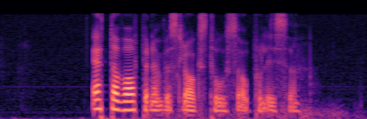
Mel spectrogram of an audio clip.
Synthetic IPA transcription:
ɛt̪ːavːɑːpənənbɛslɑ̰ːɡst̪ʰuːɡsa̰vpʰʊlʔiːsən

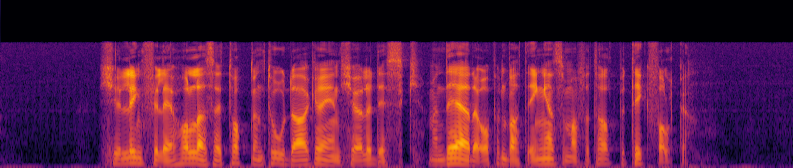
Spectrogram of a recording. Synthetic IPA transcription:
çʏlɪŋfɪleːhɔləʁsæɪt̪ʰɔpənt̪ʰuːd̪ɑːɡəʁiːeːnçøːləd̪ɪskmɛnd̪eːæːʁd̪eːoːpənbɑːʁt̪ɪŋənsɔmhɑːʁfɔʁt̪ʰɑːlt̪̚bʉt̪ʰɪkfɔlkə̰

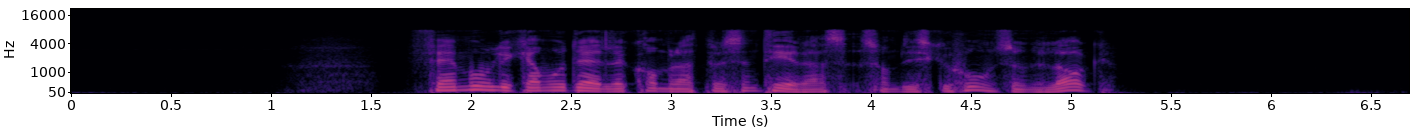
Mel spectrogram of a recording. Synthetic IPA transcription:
fɛmːuːliːkamʊd̪ɛlːəɾkʰɔmːəɾat̪̚pʰɾɛsɛnt̪ʰeːɾassɔmd̪ɪskɵɧuːnsɵnd̪əɭɑːɡ

